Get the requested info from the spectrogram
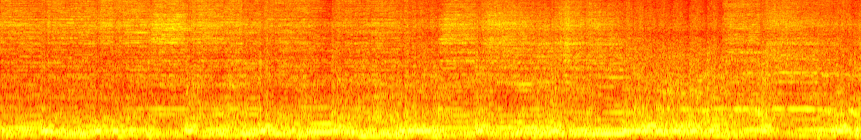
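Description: Live rock band playing at a steady loud level: distorted electric guitars over a pounding drum kit.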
